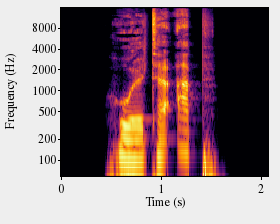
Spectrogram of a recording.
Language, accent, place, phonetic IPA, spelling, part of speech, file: German, Germany, Berlin, [ˌhoːltə ˈap], holte ab, verb, De-holte ab.ogg
- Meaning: inflection of abholen: 1. first/third-person singular preterite 2. first/third-person singular subjunctive II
